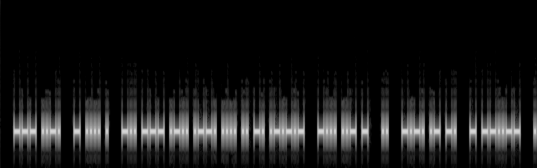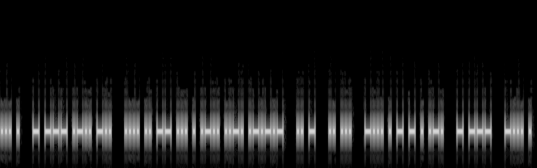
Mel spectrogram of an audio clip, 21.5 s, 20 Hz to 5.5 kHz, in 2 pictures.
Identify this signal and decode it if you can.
Morse code, heard as a keyed tone, about 30 wpm, 600 Hz. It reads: OF THE DOLPHIN. BUT I CAN T, HE TOLD HIMSELF. IT IS BETTER TO BE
